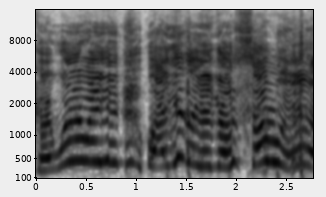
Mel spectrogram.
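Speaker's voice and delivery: very high, loud squeal; hammed-up helpless wail in falsetto; whiny protest. Mocking his own protest to police, whiny squeal.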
